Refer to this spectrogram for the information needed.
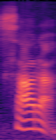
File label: "saaraa", Hindi; [形]全部の; सारा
